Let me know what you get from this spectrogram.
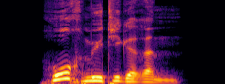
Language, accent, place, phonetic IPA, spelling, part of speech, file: German, Germany, Berlin, [ˈhoːxˌmyːtɪɡəʁəm], hochmütigerem, adjective, De-hochmütigerem.ogg
- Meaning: strong dative masculine/neuter singular comparative degree of hochmütig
